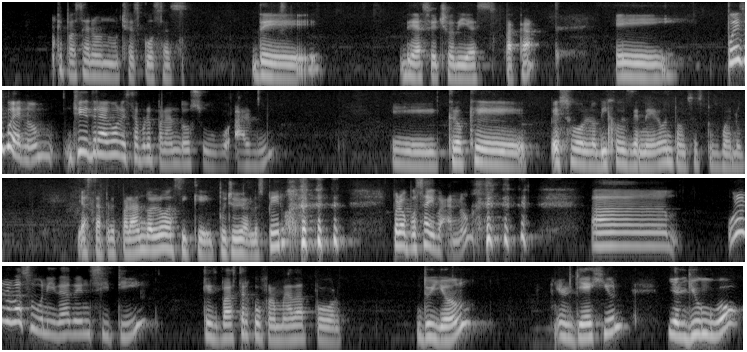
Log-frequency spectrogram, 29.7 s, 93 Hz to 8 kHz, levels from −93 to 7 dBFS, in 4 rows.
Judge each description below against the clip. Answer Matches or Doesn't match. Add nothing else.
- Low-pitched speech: Doesn't match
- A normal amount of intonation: Doesn't match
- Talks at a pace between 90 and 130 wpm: Matches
